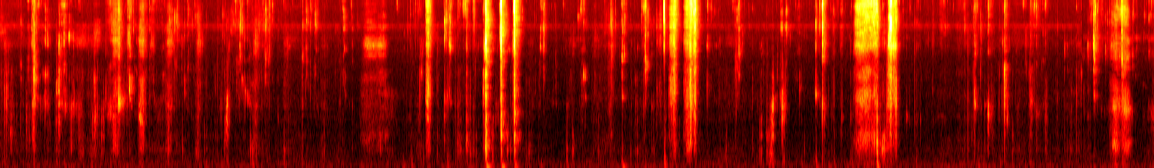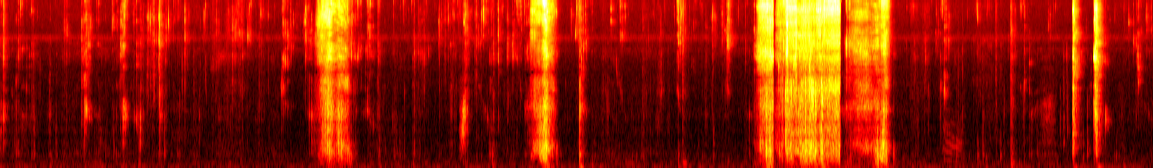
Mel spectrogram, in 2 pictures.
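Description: Close-miked mouth sounds of a person eating rice and fish curry with her hand: wet chewing and smacking with many small clicks and crunches. Several louder, longer sounds stand out, the longest about a second and a half, about three-quarters of the way through.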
